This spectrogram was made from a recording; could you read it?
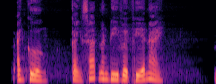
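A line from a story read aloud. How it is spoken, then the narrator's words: Shouted warning. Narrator (Vietnamese): có một người hét lên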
